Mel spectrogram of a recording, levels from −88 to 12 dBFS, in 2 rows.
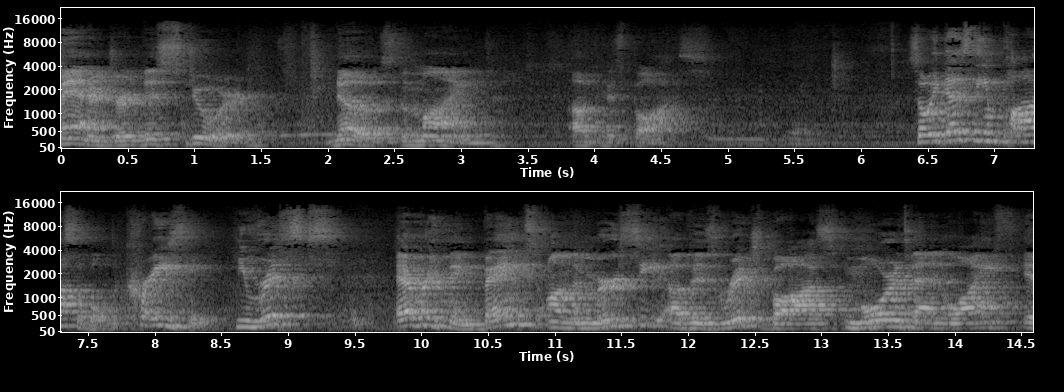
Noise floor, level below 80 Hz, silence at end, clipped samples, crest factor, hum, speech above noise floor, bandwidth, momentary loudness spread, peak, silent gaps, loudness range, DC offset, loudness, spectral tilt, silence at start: -52 dBFS; -72 dBFS; 0 s; under 0.1%; 18 dB; none; 23 dB; 15.5 kHz; 17 LU; -10 dBFS; none; 8 LU; under 0.1%; -28 LUFS; -3.5 dB/octave; 0 s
